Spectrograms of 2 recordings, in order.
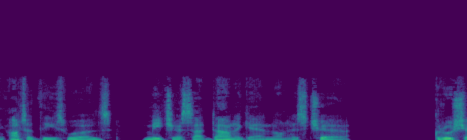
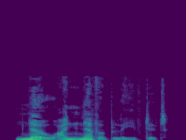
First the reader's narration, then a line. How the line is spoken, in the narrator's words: she answered firmly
